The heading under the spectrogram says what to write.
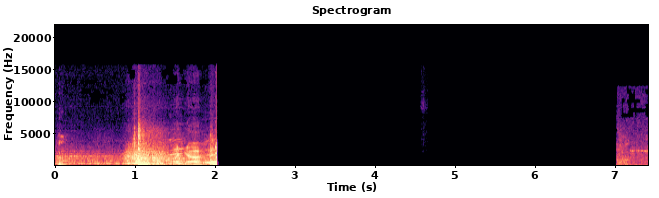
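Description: A gallery door is opened with a loud, scraping slide lasting about two seconds, followed by a long stretch of silence before another sound briefly starts up.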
